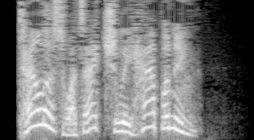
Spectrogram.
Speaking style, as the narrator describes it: Casales could not stop herself from shouting

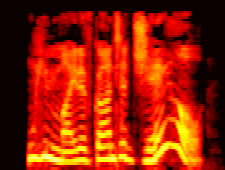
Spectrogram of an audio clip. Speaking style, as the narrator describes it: my mother said, laughing

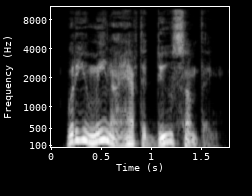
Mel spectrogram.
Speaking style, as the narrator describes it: Mack asked, his voice rising with impatience

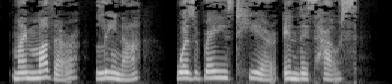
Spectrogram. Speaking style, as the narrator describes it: say slowly

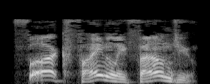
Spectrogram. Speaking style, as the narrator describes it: Constantine exclaimed

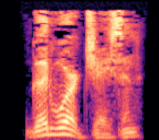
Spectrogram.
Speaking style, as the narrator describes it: Eric said softly

